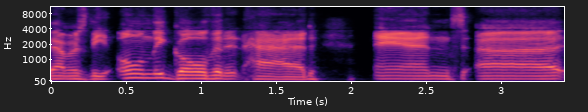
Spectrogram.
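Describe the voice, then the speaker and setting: A man with an American accent has a normal speaking voice at medium pitch. He talks at a fairly slow pace with fairly even intonation. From Nevada. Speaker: podcast co-host. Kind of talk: casual chat.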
